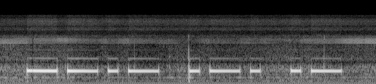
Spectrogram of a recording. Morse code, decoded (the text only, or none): QRA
